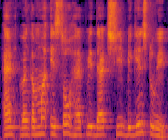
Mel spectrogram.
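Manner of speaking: plain reading voice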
